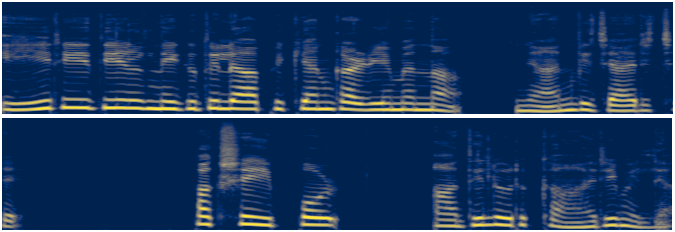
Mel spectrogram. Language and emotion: Malayalam, sad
